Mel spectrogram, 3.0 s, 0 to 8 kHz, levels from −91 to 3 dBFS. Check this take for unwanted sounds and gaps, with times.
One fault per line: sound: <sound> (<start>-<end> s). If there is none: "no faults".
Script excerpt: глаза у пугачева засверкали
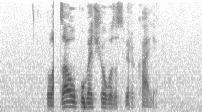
sound: dropout (0.8-0.9 s)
